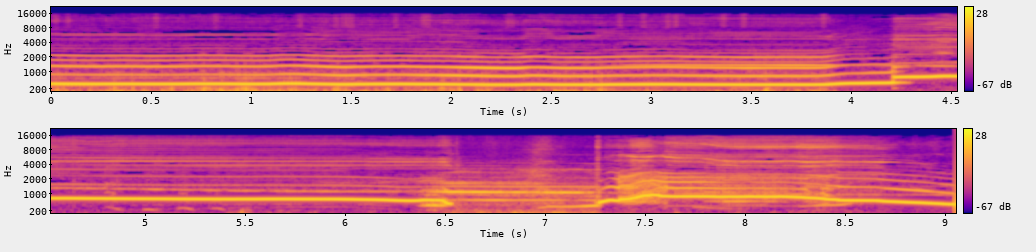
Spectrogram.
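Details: Wolf at the Wolf Conservation Center in South Salem, New York, giving a long steady howl, then a higher sustained howl that wavers and falls at the end; the signal is loud and clipped, with low rumble beneath.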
